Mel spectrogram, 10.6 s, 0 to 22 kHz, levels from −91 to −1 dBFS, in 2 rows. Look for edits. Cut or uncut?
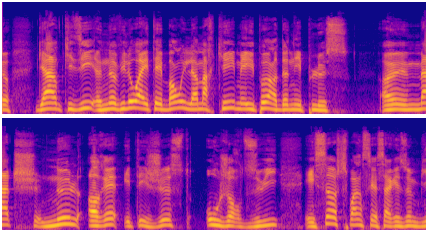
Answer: cut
